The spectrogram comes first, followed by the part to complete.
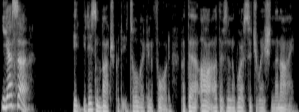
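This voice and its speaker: A man's voice: on the low side, big pitch swings, normal speed, breathy edge, exaggerated voice. A man playing a meek, kindly, put-upon clerk in an old-time radio drama, deferential and hesitant. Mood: timid, eager. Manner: deferential, hesitant, eager to please.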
